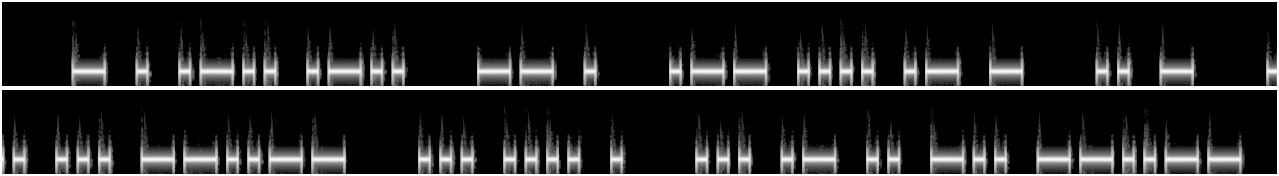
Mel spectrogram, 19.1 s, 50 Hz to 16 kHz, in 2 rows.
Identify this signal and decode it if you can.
Morse code, heard as a keyed tone, about 16 wpm, 700 Hz. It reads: TELL ME WHAT IT IS, SHE SAID,
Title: Sentences from Top 1000 Words - Review Part 1 - 15wpm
